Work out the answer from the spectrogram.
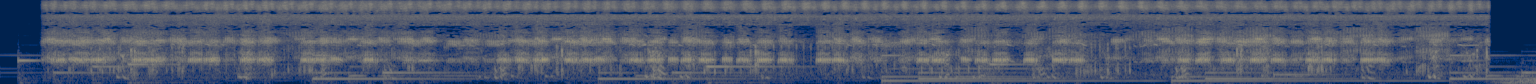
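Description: A chorus of many frogs calling together in a dense, fast-pulsing trill, with long low steady notes underneath. It starts about half a second in and cuts off suddenly just before the end.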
